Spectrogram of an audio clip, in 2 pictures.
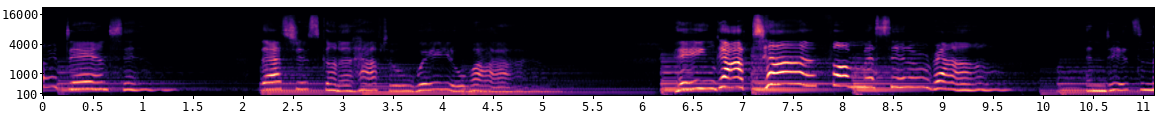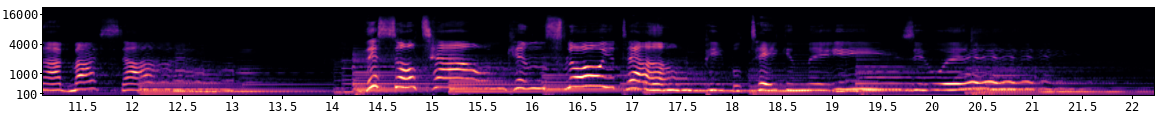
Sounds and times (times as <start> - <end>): Music: 0.0 - 22.2.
